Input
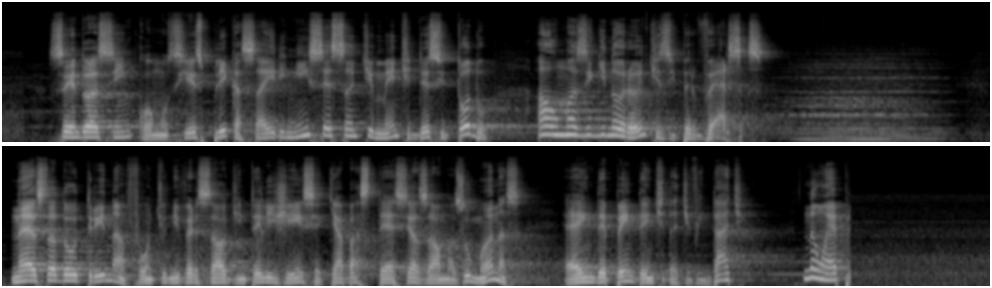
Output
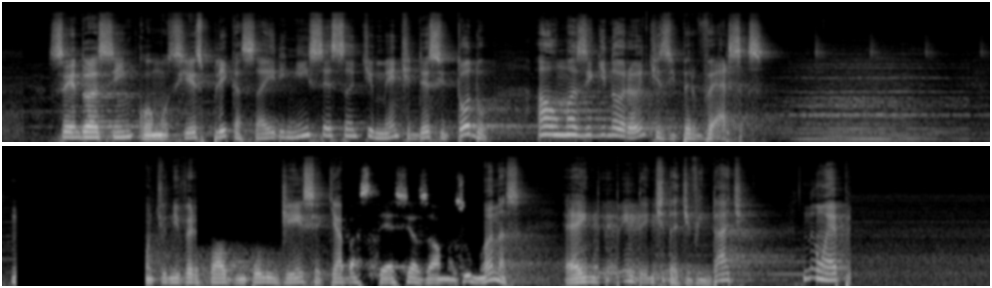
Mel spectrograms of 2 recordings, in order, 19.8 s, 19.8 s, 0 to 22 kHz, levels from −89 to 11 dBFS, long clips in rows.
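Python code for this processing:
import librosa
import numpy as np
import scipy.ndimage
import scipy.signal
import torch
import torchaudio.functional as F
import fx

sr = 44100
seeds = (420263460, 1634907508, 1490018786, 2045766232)

y = fx.peak_eq(x, sr, hz=190.0, db=12.0, octaves=0.77, at=(0.77, 1.6))
y = fx.peak_eq(y, sr, hz=1200.0, db=-12.0, octaves=2.0, at=(2.21, 3.87))
y = fx.low_shelf(y, sr, hz=250.0, db=-10.5, at=(5.89, 6.46))
y = fx.echo_throw(y, sr, start_s=7.58, length_s=0.99, ms=550, feedback_pct=75, wet_db=-10.0)
y = fx.steep_lowpass(y, sr, hz=990.0, slope=72, at=(11.82, 12.69))
y = fx.spec_expand(y, sr, power=2.3, at=(13.27, 14.71))
y = fx.over_compress(y, sr, threshold_db=-29.0, ratio=-0.5, at=(15.72, 18.03))
y = fx.edit(y, sr, fx.silence(start_s=10.02, length_s=1.3), tone=tone)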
